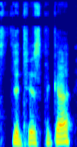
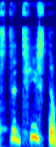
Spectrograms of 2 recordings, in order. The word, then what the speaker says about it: Statista: a pretty big statista i'm not even saying it right it's not statistica it's statista i didn't even know what statista was and i went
